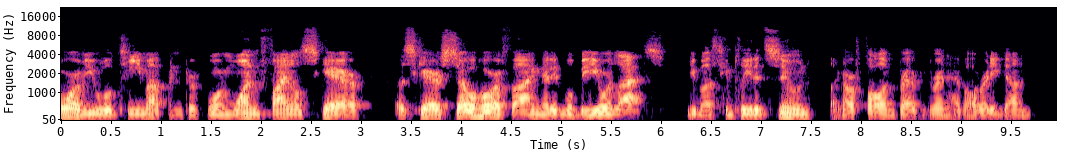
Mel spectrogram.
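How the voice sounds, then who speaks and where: At a moderate pace and medium pitch, a man uses a put-on character voice with a hissing sound. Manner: hissing, menacing.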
